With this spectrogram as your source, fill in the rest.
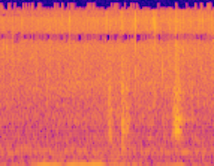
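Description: Spices fry for Bengali chicken kasha with a continuous close sizzle in hot oil, a few soft stirring scrapes rising out of the crackle, and no voices.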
